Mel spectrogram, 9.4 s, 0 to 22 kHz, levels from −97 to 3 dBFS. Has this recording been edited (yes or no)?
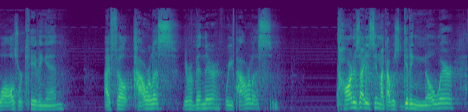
yes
